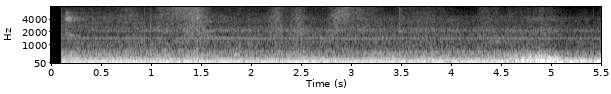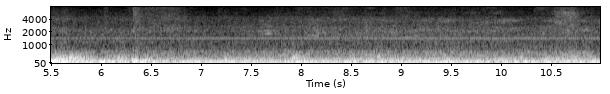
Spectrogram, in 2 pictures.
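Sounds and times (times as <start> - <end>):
thin high hum: 0.1 - 10.9
train carriage rumbling on track: 0.1 - 10.9.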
